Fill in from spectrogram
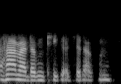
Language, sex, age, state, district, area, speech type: Bengali, female, 18-30, West Bengal, Paschim Medinipur, rural, conversation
